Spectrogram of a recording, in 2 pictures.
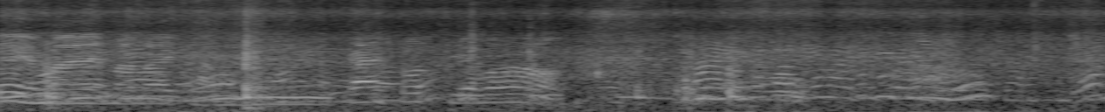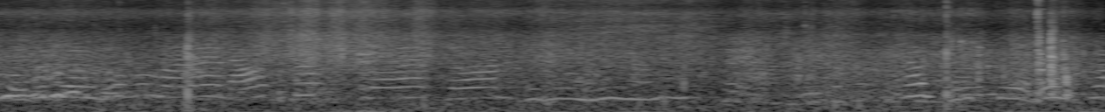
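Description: Men and women talk at once nearby, with animation.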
